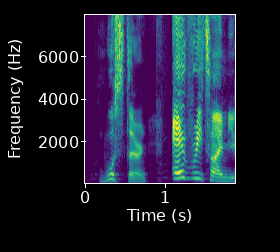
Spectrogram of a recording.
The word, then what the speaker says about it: Worcester: And that's why Worcester is not Warcester, it is Worcester.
